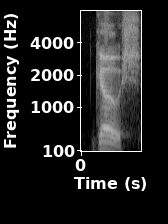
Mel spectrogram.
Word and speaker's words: gauche: Gauche. Thank you. That's the right way to pronounce it.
